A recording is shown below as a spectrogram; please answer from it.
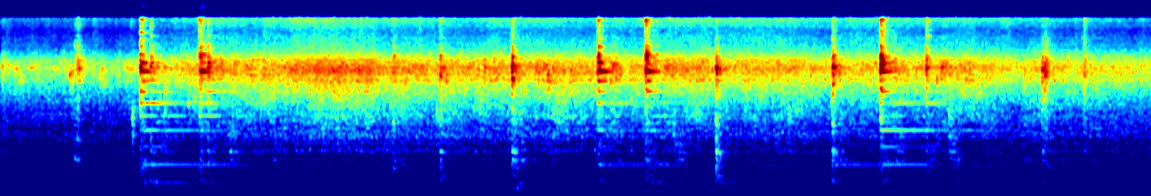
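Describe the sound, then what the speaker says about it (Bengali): Onions frying in hot oil in a home kitchen while meat is being prepared, a steady sizzle broken by repeated scraping and stirring taps of a spatula against the pan. "পেঁয়াজটা দিয়ে বাদামি বাদামি করে ভেজে নেব।"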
